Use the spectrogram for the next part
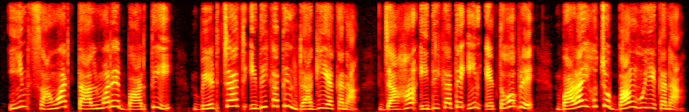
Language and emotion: Santali, angry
